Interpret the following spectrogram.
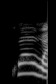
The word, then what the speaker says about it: qual: vai perguntar essa frase Qual é o seu nome atenção às pronúncias marcadas em quando uma palavra termina em l a pronúncia é u então a pronúncia é qual não se escreve assim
